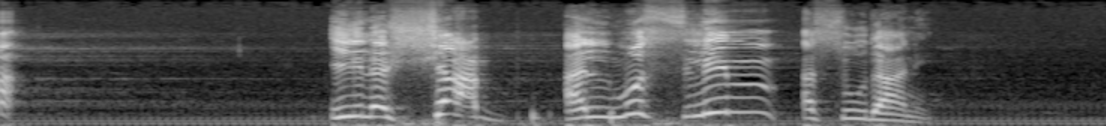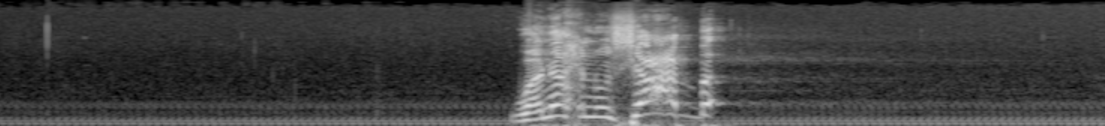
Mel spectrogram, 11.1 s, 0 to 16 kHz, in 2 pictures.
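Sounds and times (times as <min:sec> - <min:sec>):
low mains hum: 0:00.0 - 0:11.0
man speaking: 0:01.6 - 0:04.7, 0:08.1 - 0:09.4.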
